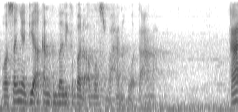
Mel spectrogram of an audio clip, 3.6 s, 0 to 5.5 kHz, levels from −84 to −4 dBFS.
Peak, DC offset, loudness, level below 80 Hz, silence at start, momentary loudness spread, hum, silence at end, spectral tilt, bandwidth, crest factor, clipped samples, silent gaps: -12 dBFS; under 0.1%; -38 LUFS; -52 dBFS; 0 s; 21 LU; none; 0 s; -3.5 dB/octave; 5.4 kHz; 24 dB; under 0.1%; none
